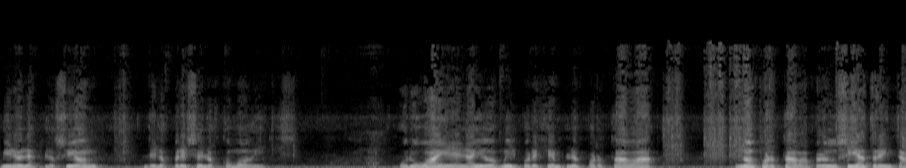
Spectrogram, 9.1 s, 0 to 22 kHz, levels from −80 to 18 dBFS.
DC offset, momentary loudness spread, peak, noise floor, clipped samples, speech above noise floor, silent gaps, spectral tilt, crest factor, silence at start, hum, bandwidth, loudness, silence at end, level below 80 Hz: under 0.1%; 18 LU; -4 dBFS; -44 dBFS; under 0.1%; 22 dB; none; -6.5 dB/octave; 20 dB; 0 s; none; 16.5 kHz; -23 LUFS; 0 s; -46 dBFS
